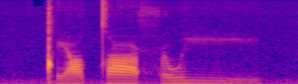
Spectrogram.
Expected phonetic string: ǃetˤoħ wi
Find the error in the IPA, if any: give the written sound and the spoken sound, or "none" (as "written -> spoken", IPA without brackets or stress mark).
none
